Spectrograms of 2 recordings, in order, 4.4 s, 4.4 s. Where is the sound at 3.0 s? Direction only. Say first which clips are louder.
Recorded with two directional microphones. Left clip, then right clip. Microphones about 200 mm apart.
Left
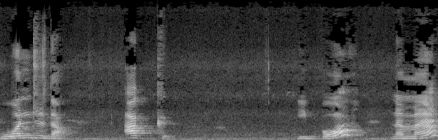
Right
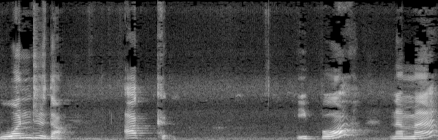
Right 6 dB; 25° right (ahead or behind).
